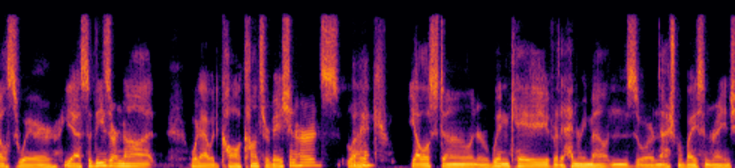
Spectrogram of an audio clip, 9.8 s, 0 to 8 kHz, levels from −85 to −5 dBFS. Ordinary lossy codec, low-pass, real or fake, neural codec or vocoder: MP3, 64 kbps; 7.2 kHz; fake; codec, 16 kHz, 4 kbps, X-Codec, HuBERT features, trained on general audio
